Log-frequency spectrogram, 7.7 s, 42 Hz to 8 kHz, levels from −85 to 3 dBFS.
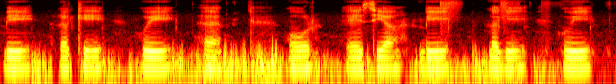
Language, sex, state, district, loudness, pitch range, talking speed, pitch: Hindi, male, Rajasthan, Jaipur, -16 LUFS, 105-115 Hz, 85 wpm, 110 Hz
